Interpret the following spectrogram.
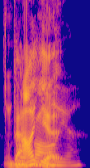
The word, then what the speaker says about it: Valya: Valia who told, and I hope I'm pronouncing her name right, it's Valya.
